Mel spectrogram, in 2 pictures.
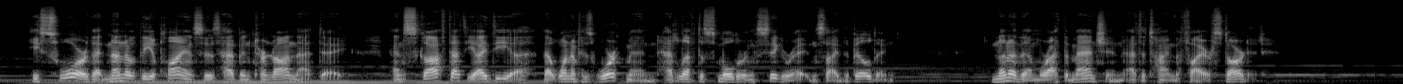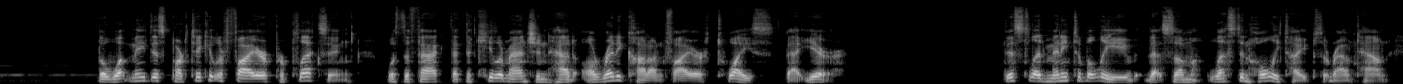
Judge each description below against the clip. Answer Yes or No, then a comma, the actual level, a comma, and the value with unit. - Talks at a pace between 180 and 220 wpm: No, average, 170 wpm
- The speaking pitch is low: No, medium, 165 Hz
